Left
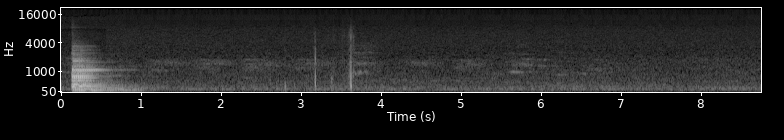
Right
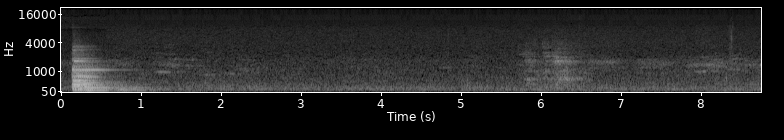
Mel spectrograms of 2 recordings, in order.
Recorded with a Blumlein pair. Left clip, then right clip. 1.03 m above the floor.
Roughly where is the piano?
Ahead left.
